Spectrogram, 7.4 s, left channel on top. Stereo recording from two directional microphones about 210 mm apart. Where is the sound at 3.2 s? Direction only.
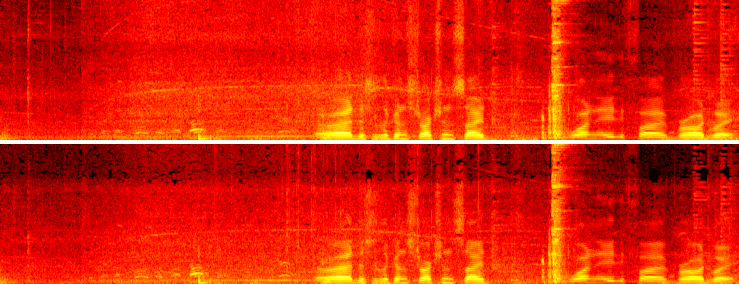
5° left (ahead or behind).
